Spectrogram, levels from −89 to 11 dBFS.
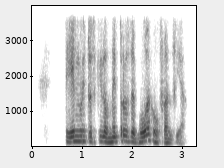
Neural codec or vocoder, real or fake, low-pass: codec, 16 kHz, 1.1 kbps, Voila-Tokenizer; fake; 3.6 kHz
